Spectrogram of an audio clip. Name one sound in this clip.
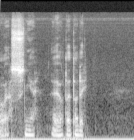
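A pickaxe chips at stone.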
